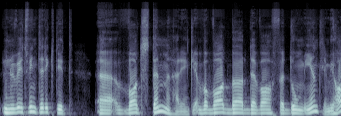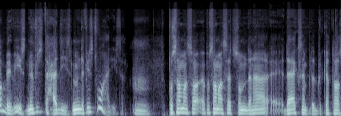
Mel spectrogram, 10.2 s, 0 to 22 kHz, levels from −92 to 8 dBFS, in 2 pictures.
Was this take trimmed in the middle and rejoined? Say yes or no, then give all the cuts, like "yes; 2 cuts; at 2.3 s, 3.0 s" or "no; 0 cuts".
no; 0 cuts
